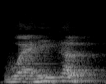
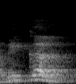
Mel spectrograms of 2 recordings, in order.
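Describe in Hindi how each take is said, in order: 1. h की ध्वनि स्पष्ट रूप से बोली जाती है। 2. h की ध्वनि छोड़ दी जाती है। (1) "वहीकल नहीं, वहीकल। ये गलत है।" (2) "एच नहीं बोला जाएगा"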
